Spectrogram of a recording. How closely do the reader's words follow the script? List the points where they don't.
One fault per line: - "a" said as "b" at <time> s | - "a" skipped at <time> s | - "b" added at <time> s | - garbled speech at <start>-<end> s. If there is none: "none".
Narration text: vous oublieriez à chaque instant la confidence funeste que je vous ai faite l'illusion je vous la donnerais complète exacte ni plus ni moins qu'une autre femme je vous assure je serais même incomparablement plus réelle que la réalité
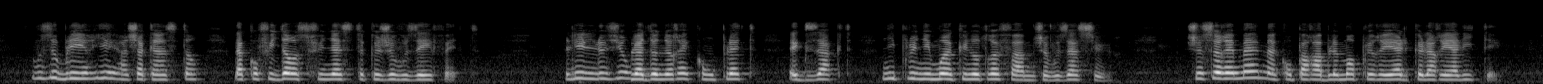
- "je vous" skipped at 6.3 s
